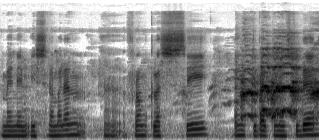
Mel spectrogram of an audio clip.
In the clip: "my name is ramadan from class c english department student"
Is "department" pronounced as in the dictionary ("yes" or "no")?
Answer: no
